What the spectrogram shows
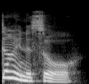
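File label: "dinosaur", British English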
